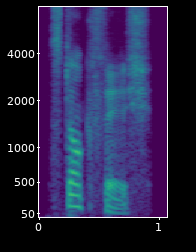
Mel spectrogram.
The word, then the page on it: stockfish: British English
